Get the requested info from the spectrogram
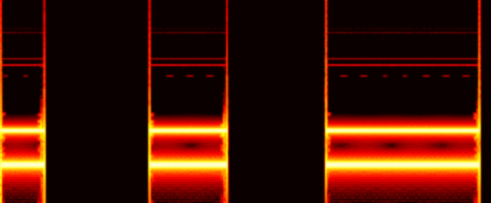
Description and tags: The 'A' key on a telephone keypad.
telephone, dial, keypad, dtmf, tones, button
